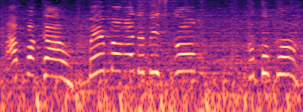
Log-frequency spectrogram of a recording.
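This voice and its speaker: High-pitched hyped Indonesian male esports announcer. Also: a little slow, over a noisy crowd. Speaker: esports commentator. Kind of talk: live match commentary. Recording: voice over loud game music.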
